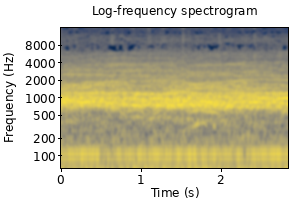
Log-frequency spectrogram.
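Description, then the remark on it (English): A large crowd at a Trump rally in Reading, Pennsylvania roars continuously with cheering and scattered whoops, a dense, steady wall of sound, with no pauses or talk standing out. “Here's Trump showing up in Reading, Pennsylvania today. Play it for me.”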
